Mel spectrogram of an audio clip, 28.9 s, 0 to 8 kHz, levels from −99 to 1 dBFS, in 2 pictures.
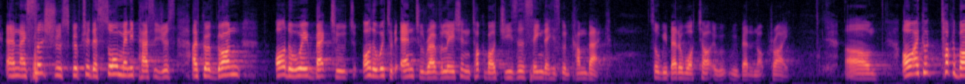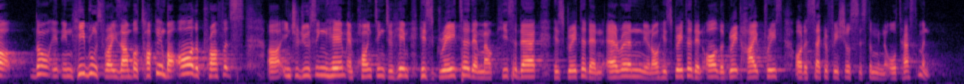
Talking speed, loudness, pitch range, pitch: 205 wpm, -27 LUFS, 165-225 Hz, 195 Hz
